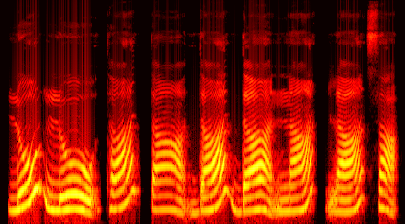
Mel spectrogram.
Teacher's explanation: దాంత్యములు దంతముల నుండి పుట్టినవి దాంత్యములు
